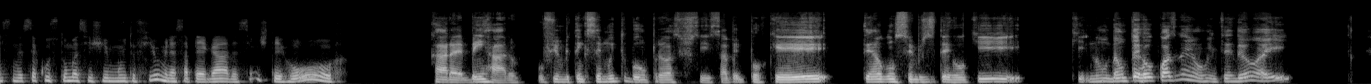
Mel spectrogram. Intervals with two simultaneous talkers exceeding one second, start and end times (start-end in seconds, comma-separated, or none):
none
